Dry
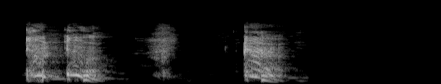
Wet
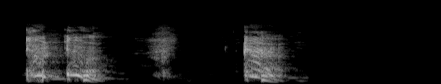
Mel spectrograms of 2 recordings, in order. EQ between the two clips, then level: air absorption 150 m; 0.0 dB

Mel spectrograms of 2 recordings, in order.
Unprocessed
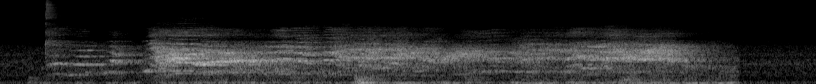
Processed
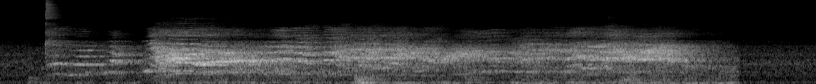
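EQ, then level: low shelf 61 Hz -9 dB; +5.0 dB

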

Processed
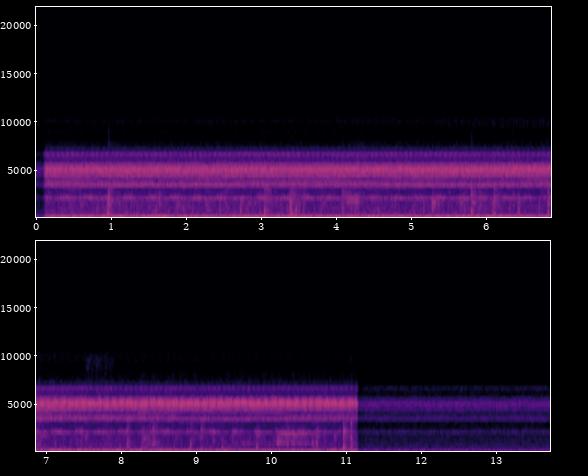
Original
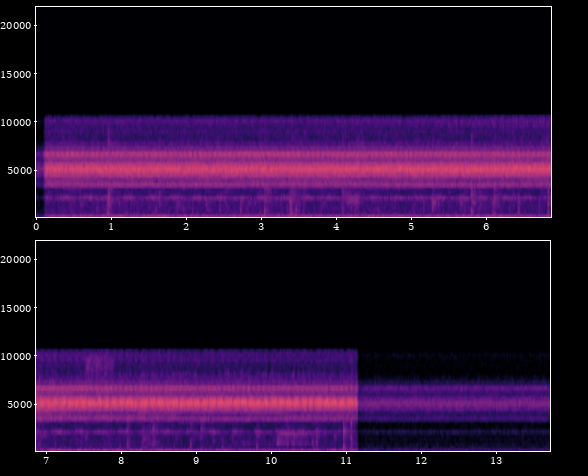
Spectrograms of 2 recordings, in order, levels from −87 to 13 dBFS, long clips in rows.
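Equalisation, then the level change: air absorption 370 m; +8.0 dB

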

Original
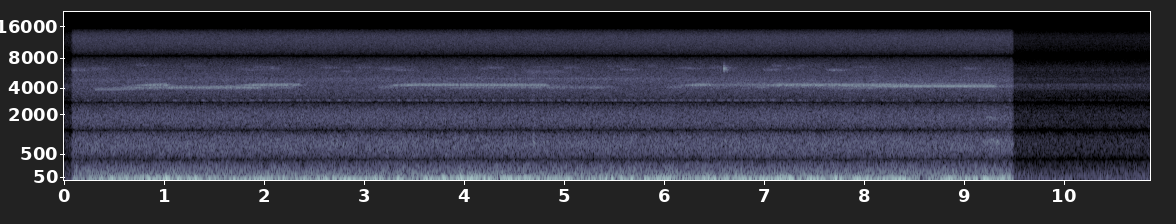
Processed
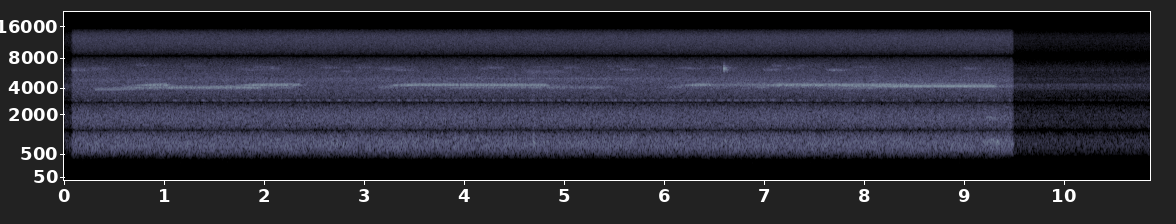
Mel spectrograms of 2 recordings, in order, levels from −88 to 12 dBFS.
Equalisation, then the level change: steep high-pass 630 Hz 36 dB/oct; 0.0 dB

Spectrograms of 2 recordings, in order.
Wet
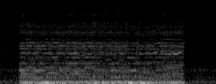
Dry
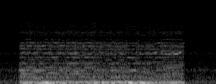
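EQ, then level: high shelf 3700 Hz +10.5 dB; -4.0 dB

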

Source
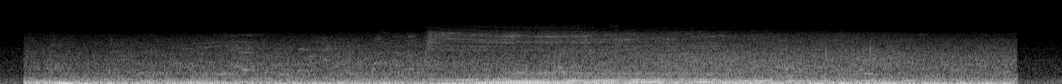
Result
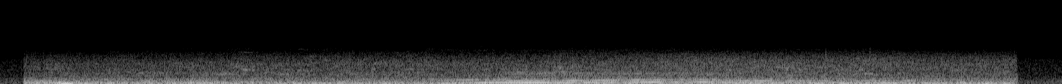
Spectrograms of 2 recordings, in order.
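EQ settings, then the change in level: LPF 1200 Hz 24 dB/oct; -6.5 dB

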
